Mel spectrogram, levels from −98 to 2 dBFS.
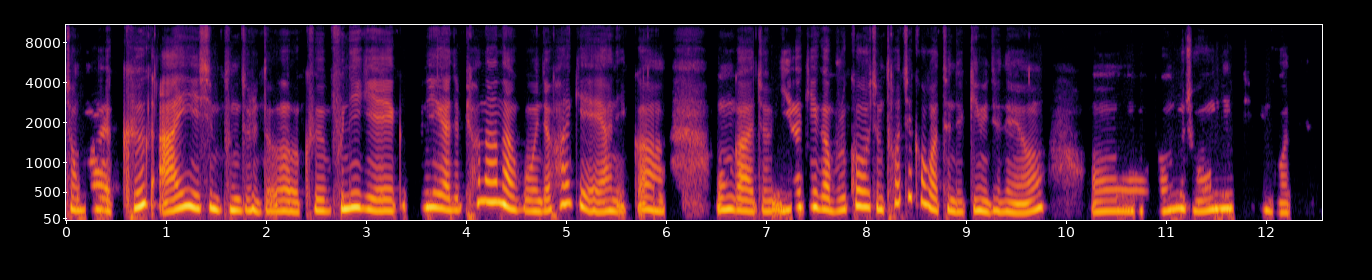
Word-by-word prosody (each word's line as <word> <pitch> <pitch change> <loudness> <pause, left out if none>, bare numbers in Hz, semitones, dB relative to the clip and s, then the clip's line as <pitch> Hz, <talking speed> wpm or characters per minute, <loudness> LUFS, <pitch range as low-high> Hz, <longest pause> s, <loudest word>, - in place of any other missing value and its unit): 정말 200 -1 -3
극I신 235 - +4
분들도 185 -3 -1
그 185 -3 -3
분위기에 210 -4 +4
그 270 +1 -13
분위기가 240 -3 +3
이제 200 0 -3
편안하고 260 - +2
인제 175 +1 -2
화기애애하니까 195 - -2 0.5
뭔가 195 -4 +1
좀 180 +1 -6
이야기가 225 +1 0
물꼬 205 +8 +1
좀 215 -4 -1
터질 325 - -5
것 335 -6 -2
같은 200 -6 -1
느낌이 175 +2 -1
드네요. 170 +4 -1 0.5
어 - - -6 0.6
너무 205 +5 0
좋은 185 -1 -3 0.5
팁인 190 -4 -6
것 155 0 -7
같아 - - -53
200 Hz, 305 characters per minute, -19 LUFS, 185-240 Hz, 0.6 s, 극I신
